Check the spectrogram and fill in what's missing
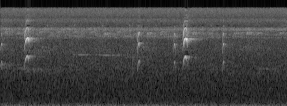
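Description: Ochre-bellied flycatcher giving five sharp, high chipping notes at irregular intervals, two of them stronger, over a steady low rumble of background noise.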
